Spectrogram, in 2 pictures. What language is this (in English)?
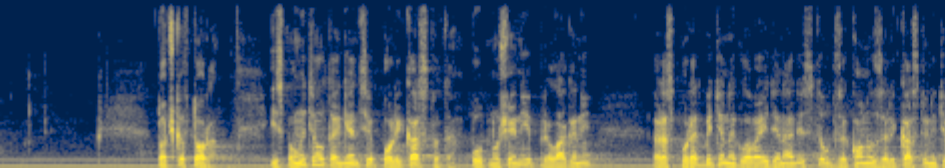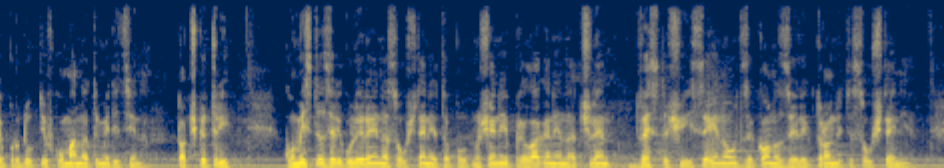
Bulgarian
